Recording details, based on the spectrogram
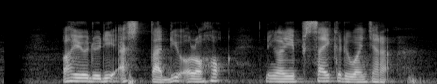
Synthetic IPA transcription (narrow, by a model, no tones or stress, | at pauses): waɦjududiʔa̰st̪adiɔ̰lɔɦɔk̚niŋalipə̥sajkəduwaɲt͡ʃaɾa̰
